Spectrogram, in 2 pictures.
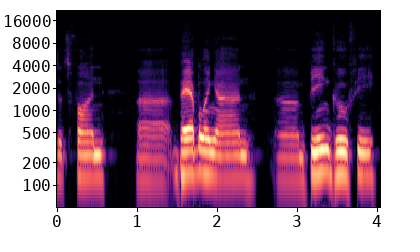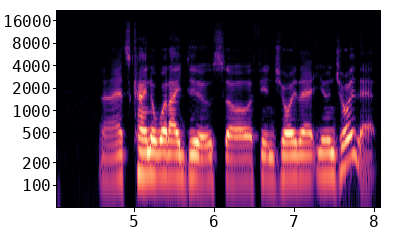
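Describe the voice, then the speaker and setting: A man chatting casually as a livestream guest, easygoing and self-deprecating, with halting phrasing. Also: medium pitch, darkish tone, clean tone. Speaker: guest who runs an old-time radio channel and trivia nights.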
